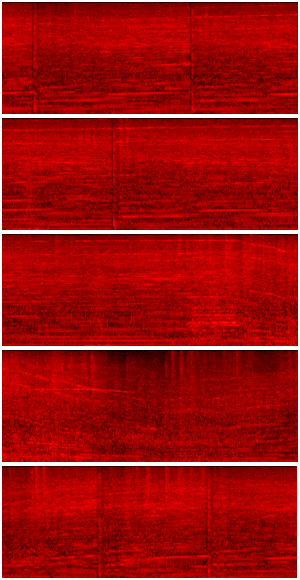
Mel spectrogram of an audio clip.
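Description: An Aston race car in Assetto Corsa Competizione drones steadily near and loud, its engine pitch sweeping up and down through gear changes and corners, with occasional shifts and brief tire noise, no voices over it.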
